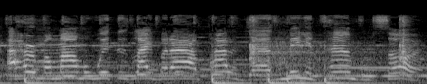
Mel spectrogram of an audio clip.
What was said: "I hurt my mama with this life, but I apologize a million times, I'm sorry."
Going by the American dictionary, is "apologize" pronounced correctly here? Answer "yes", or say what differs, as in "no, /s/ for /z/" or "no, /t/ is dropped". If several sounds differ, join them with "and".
yes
